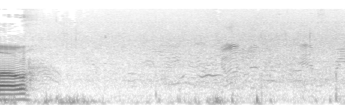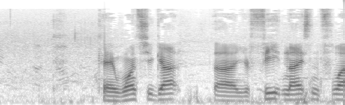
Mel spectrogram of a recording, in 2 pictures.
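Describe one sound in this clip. A young man talks calmly, close by, outdoors.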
